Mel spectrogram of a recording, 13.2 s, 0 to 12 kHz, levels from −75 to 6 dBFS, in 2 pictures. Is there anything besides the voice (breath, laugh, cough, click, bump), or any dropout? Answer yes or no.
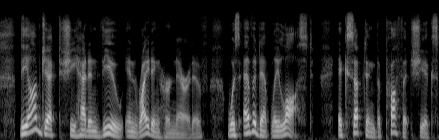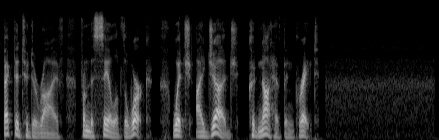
no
